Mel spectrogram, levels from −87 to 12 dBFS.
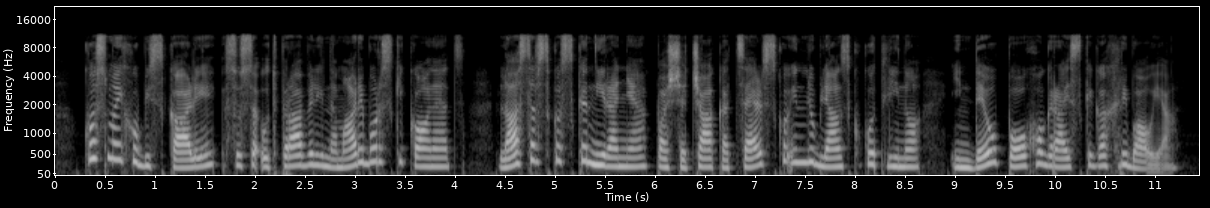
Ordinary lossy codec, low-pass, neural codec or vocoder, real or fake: none; 10.8 kHz; none; real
